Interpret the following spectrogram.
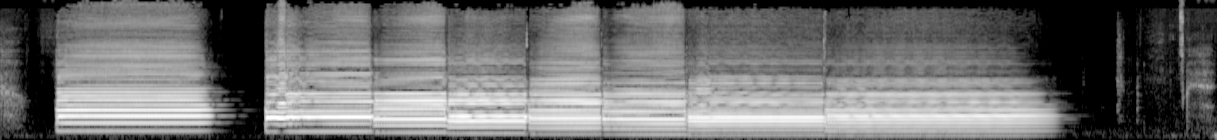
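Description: A bassoon played on its double reed, the reed's vibration amplified through the full instrument: one held note, then after a short pause a descending run of about seven notes stepping down, ending on a longer low note.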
